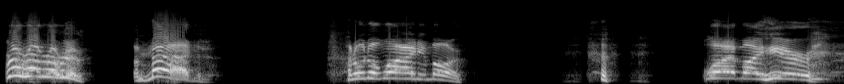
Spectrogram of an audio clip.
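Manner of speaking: high, loud mock grunting; hammed-up caveman noises; caveman grunts. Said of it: "you're like".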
